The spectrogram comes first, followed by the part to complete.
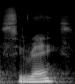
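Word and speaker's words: Sirui: Suru. My bad. I have the glassing girl. I got to pronounce it correctly.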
